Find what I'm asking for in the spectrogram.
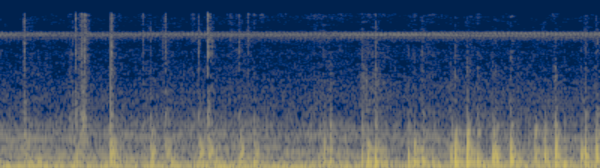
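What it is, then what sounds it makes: Weathered wooden fence. Fingertips and nails tap and scratch on a large, old, weathered grey wooden board fence with solid knotted planks, first along the horizontal rail and then across the vertical boards. Soft scraping gives way to sharper, irregular knocks that grow louder toward the end. A low steady hum and a faint high whine run underneath.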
